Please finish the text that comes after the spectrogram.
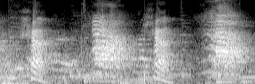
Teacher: Jadi gini dia, ketika perhatikan dulu, ketika kita mengucapkan ha yang keluarnya di tengah kerongkongan ini, kerongkongan kita agak terjepit, seperti rasanya agak terjepit ya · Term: huruf ha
